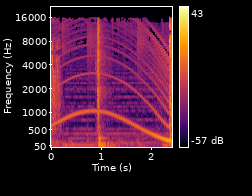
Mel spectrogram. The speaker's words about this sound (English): Yeah, it kind of does sound a little bit like a siren, Tim, and I kind of agree with you. But you know what? This is one of my favorite time waster games.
